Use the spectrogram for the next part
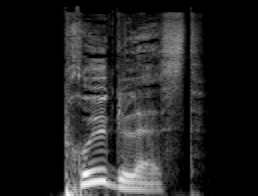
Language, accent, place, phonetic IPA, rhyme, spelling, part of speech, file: German, Germany, Berlin, [ˈpʁyːɡləst], -yːɡləst, prüglest, verb, De-prüglest.ogg
- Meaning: second-person singular subjunctive I of prügeln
